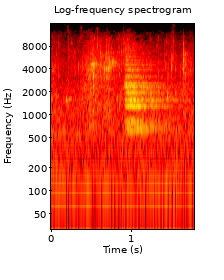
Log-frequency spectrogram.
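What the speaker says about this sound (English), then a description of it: "Add some water into a bowl and rinse the pork in water." Water poured and trickling in a bowl as raw pork is rinsed, a soft liquid splash swelling briefly midway, close and fairly quiet with no talk.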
